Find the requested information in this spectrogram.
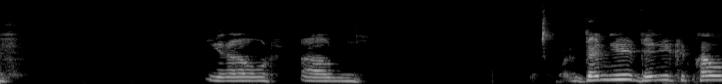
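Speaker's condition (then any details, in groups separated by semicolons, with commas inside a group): Mobius syndrome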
